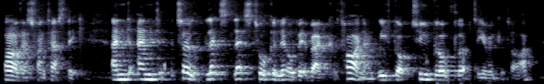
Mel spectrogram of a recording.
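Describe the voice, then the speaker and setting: Roomy-sounding male interviewer, fairly high voice. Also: lively intonation, moderate pace, fairly bright tone. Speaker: podcast host. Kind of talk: casual interview questioning. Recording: roomy echo, faint background noise.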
